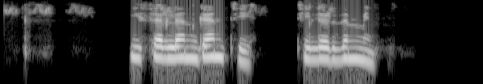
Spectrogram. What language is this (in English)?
Bashkir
